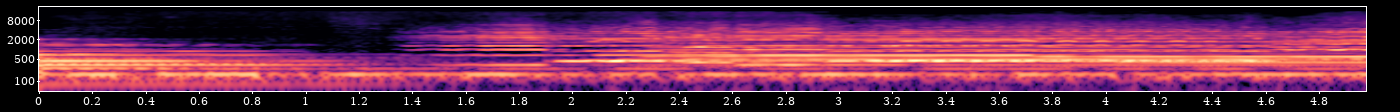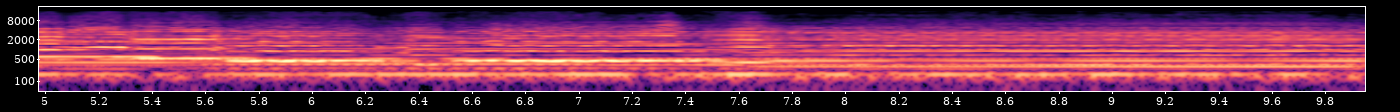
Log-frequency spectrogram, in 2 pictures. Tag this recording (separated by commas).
Music, Musical instrument, Violin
